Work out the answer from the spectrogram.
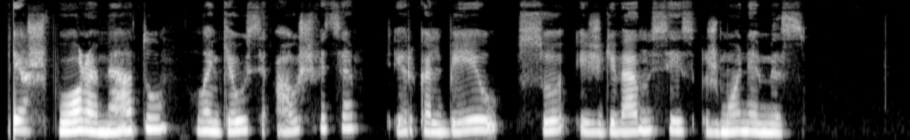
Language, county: Lithuanian, Vilnius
